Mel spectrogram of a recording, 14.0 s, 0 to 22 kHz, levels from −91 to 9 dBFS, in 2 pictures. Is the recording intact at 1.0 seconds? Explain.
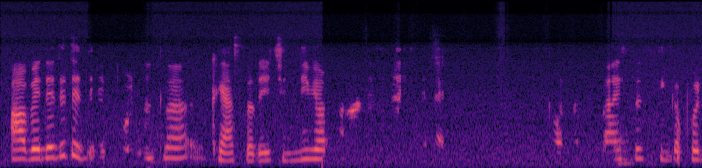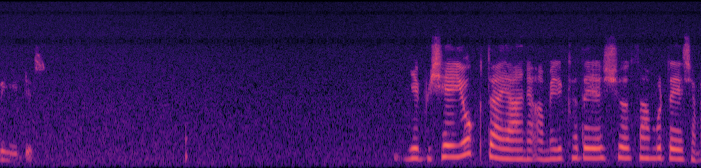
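No. Speech suppressed in double talk runs from 0.87 to 1.5 s, covering the 1.0 s mark. The level sinks by around 20 dB at its deepest, and about half a second within that span is affected, so the speech thins and breaks into pieces. The likely cause is an echo canceller facing simultaneous talk from both ends: unable to tell the near talker from loudspeaker echo, it attenuated everything, including the wanted speech.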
